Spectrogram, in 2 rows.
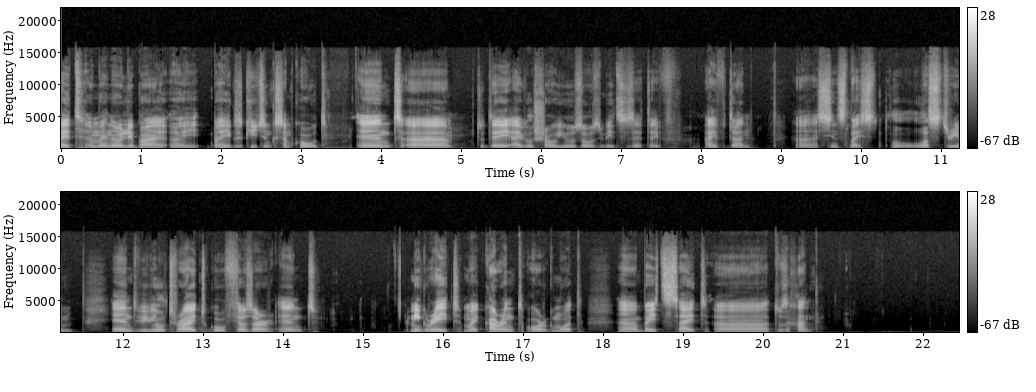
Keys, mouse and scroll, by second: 7.0 ctrl+n, 7.3 ctrl+n.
